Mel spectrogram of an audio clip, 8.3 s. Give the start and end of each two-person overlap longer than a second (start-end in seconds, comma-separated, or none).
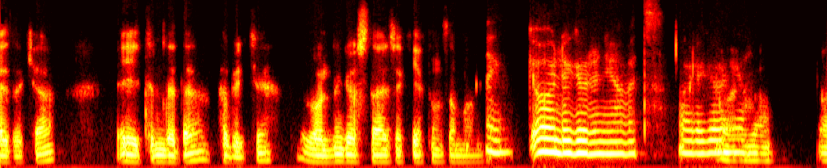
none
